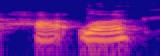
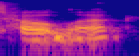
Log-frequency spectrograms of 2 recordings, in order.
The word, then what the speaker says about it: HauteLook: Nordstrom company a lot of people call it hot look it's pronounced hautelook and I had applied there for like a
